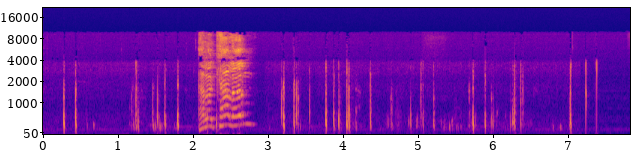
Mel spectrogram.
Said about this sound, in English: can hear him rustling away. Are we in his pocket?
